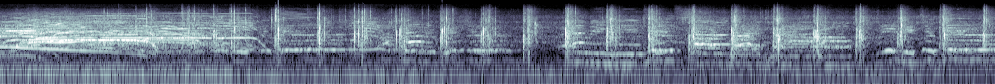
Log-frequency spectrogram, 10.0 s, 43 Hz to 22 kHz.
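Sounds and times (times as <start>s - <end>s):
crowd of activists cheering and whooping in a park: 0.0s - 2.7s
excited shouts of activists: 0.0s - 2.7s
activists clapping: 1.3s - 9.9s.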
